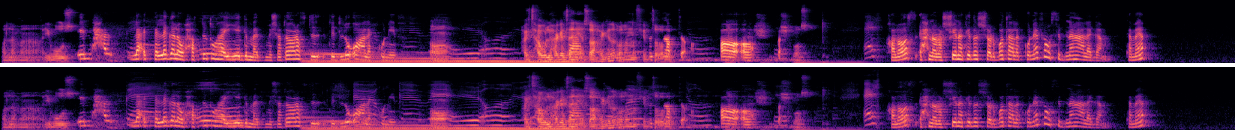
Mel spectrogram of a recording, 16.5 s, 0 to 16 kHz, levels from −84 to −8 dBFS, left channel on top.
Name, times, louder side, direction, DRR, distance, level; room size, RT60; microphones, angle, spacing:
voice 1, 0.0-1.0 1.2-1.3 5.7-6.0 6.9-8.9 9.7-9.8 10.1-10.8, left 2 dB, 40° left, 0.7 m, -28 dB
voice 2, 1.0-5.3 7.6-7.8 8.8-9.0 9.6-10.1 11.8-15.2, left 7 dB, 65° left, 0.3 m, -22 dB
Singing, 1.7-3.3 4.7-7.2 7.7-9.5 10.3-10.6 11.5-12.2, right 3 dB, 75° right, 0.6 m, -35 dB
sound 1, 4.0-7.9, left 1 dB, 15° left, 1.7 m, -31 dB
8.8 x 3.0 x 4.3 m
head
